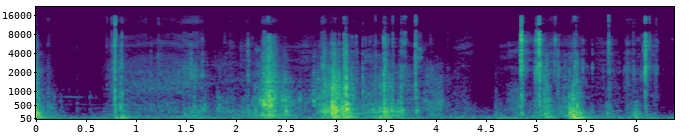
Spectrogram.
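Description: A cardboard box rustles and knocks as a hand handles it.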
